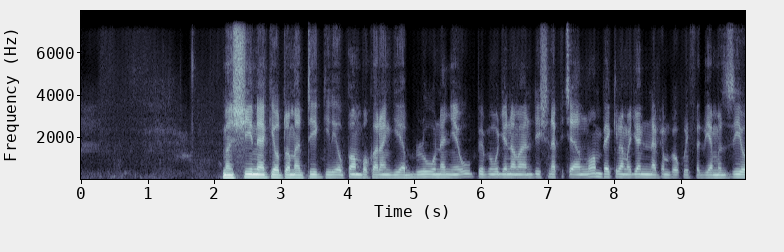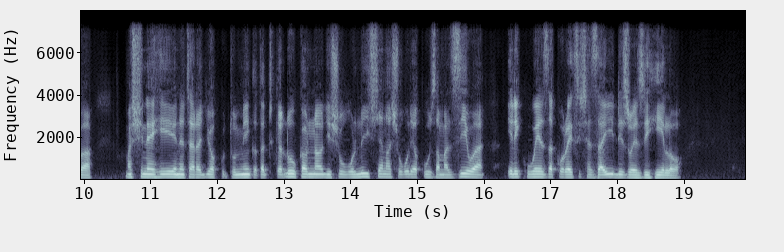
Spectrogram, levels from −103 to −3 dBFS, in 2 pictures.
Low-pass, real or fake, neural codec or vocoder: 7.2 kHz; fake; codec, 16 kHz, 1 kbps, X-Codec, HuBERT features, trained on LibriSpeech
